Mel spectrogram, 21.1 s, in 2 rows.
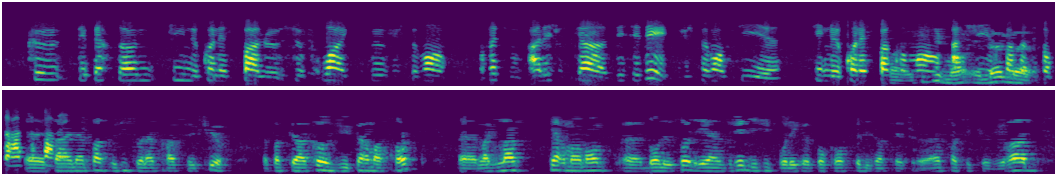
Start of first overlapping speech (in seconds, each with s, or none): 8.9 s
